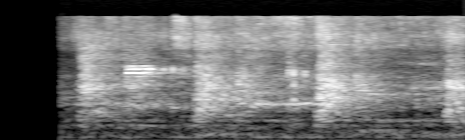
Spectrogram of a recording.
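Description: A dog barking: a few short barks spread over a second or so, after a brief moment of dead silence at the start.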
